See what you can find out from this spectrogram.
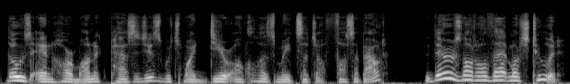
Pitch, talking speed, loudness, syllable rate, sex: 135 Hz, 210 wpm, -20 LUFS, 5.7 syllables/s, male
